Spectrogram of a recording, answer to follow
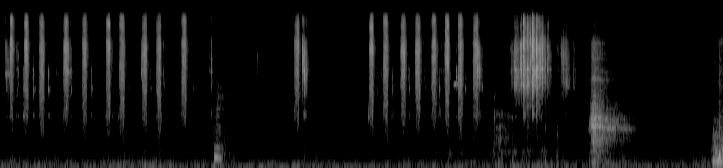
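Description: A pump-action bottle of Too Faced Peach Mist setting spray misted over the face: quick short spritzes, about three or four a second, in two runs with a single one between, then a longer hiss and a breath near the end.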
